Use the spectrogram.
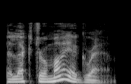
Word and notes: electromyogram: British English

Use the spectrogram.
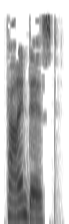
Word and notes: kindest: British English

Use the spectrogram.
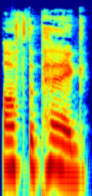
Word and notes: off the peg: American English

